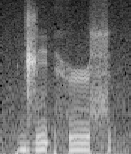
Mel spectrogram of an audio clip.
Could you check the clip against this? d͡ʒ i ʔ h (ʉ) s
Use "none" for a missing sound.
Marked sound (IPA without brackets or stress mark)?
ʉ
